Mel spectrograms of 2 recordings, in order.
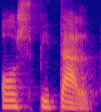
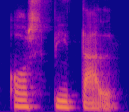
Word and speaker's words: hospital: spelling is the same just slightly different um pronunciation hospital the age in spanish is silent so let's pretend it's not there hospital there's something else i wanted to mention here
